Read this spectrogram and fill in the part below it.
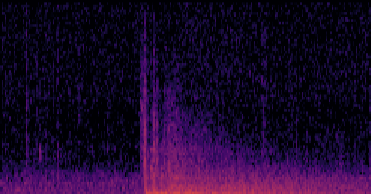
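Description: A firebomb bursts into flames with a whoosh and crackles.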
